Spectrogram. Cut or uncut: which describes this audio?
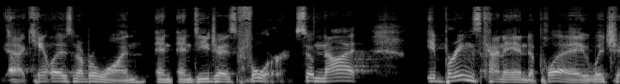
cut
